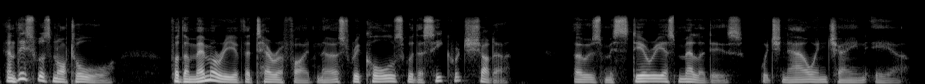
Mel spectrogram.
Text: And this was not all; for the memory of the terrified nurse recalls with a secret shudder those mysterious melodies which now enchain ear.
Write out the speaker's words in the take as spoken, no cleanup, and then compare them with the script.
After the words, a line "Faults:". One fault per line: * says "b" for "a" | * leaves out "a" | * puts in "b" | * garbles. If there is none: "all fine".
And this was not all; for the memory of the terrified nurse recalls with a secret shudder those mysterious melodies which now enchain ear.
Faults:
all fine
